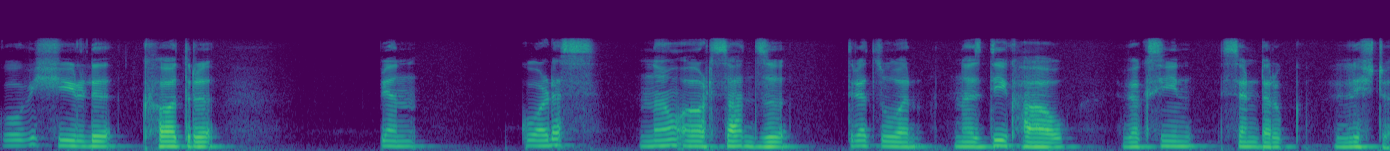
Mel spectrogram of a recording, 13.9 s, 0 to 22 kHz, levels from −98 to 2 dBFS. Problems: none marked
